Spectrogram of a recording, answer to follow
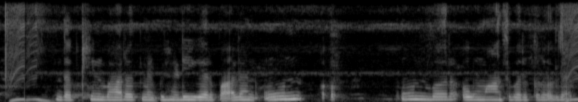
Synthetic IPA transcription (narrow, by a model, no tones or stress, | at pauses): d̪əkʰːinbʱaɾət̪mebʱĩɽiɡəɾpa̰lənn | unbəɾəumãsbəɾkəɾə̰ld͡ʒa̰t̪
